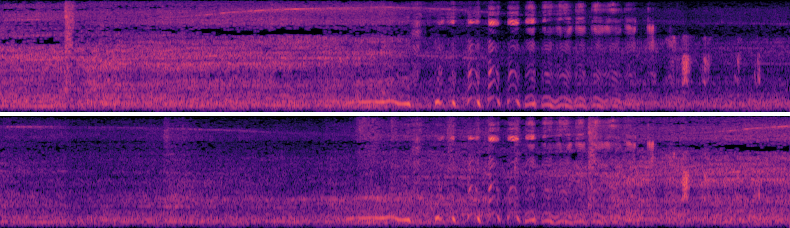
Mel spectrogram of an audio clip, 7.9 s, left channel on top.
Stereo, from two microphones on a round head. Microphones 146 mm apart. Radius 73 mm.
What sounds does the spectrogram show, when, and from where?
3.5 s laughter: 10° left (ahead or behind); by 7.7 s 30° right (ahead or behind)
